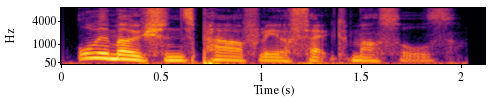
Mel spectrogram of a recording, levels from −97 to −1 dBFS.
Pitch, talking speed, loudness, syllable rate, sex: 150 Hz, 140 wpm, -17 LUFS, 6.5 syllables/s, male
